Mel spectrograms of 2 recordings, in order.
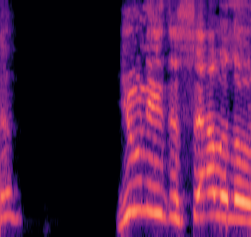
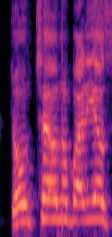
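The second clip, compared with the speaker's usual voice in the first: ordinary delivery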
